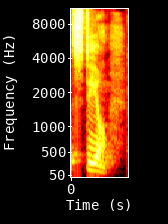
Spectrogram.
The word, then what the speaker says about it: stele: The Merneptah steel, that's how you pronounce that. It looks like stele, you pronounce it steel.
